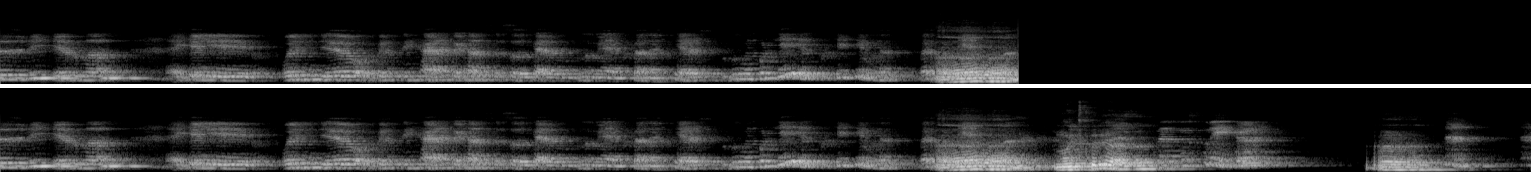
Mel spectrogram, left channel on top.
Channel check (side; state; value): left; drops out; at 10.2 s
